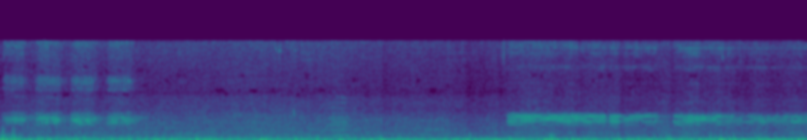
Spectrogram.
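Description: Motorcycle riding through traffic: a steady low rumble of engine and road with wind on the microphone. A high steady tone sounds briefly at the start and again through the last second and a half.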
